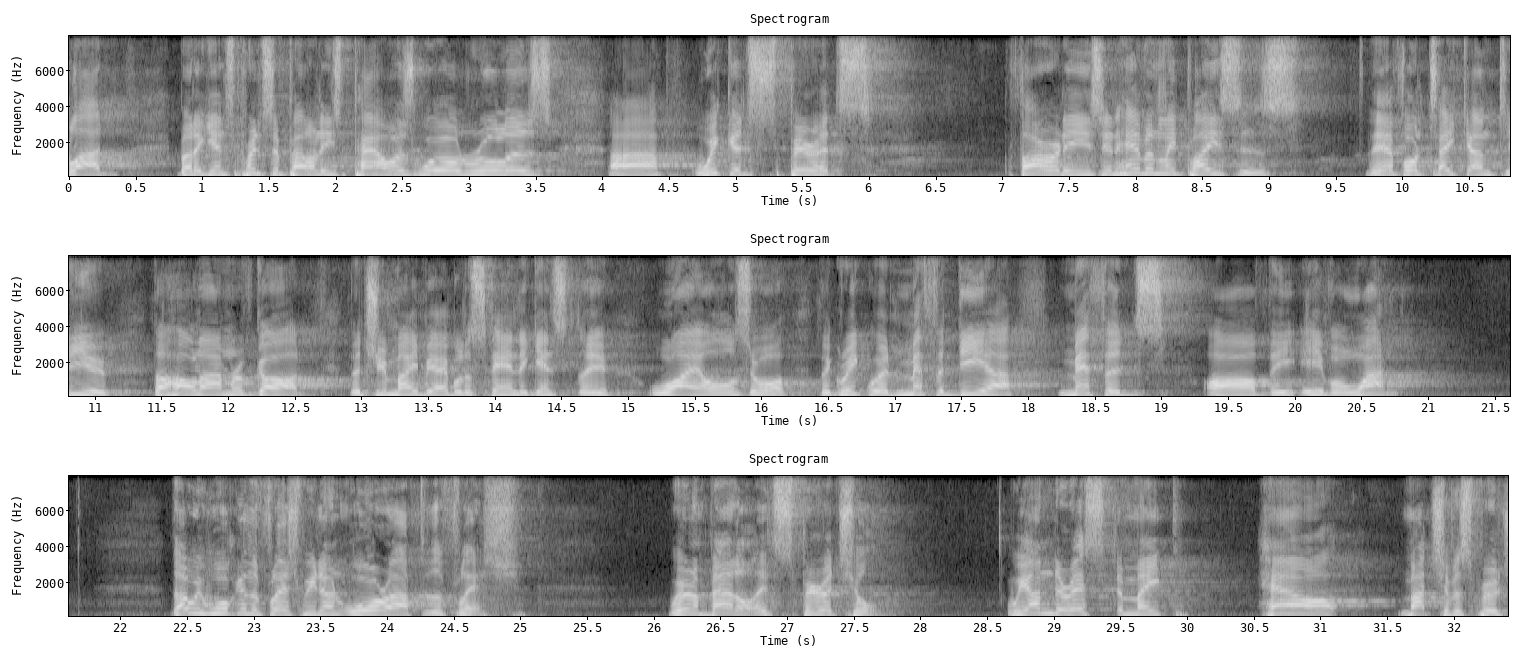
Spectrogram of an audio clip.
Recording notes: Recorded live at PlanetShakers Church.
